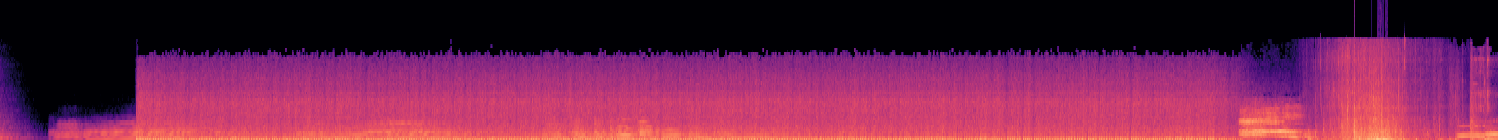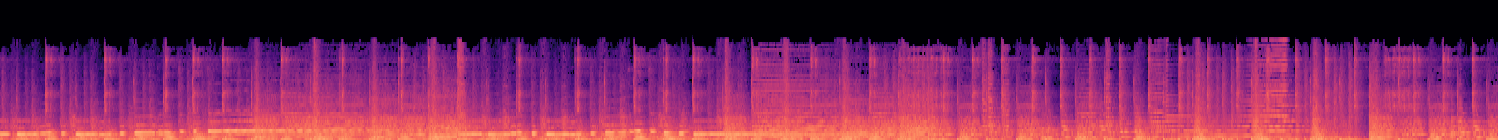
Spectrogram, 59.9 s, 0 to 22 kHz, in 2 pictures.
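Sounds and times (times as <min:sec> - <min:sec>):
snare drum roll: 0:02.8 - 0:23.3
loud crash: 0:26.0 - 0:29.6.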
